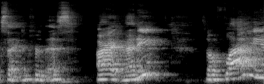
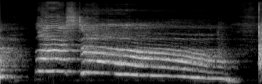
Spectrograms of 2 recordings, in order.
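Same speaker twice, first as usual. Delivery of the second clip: high squeal of launch; 10 semitones higher than usual. Acted. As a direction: blast shot up very high then drops. Countdown ends in launch.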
